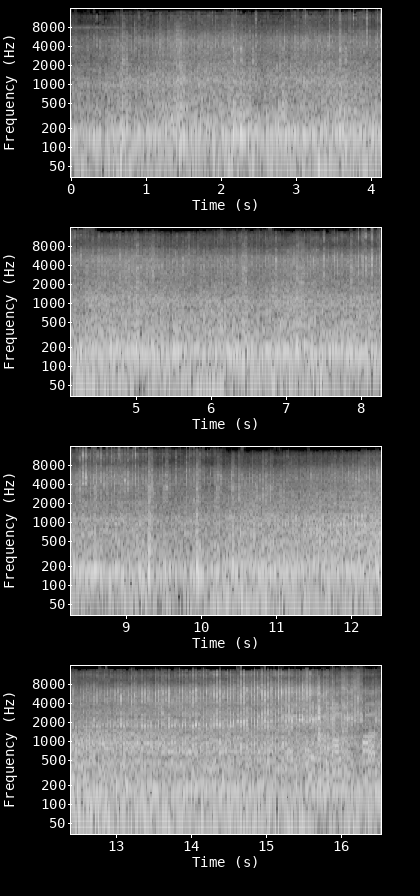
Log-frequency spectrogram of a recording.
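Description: Zierer ESC roller coaster train being pulled up its lift hill: a steady low mechanical hum from the lift drive, with scattered light clicks from the train. A higher rushing noise builds over the last few seconds as the train reaches the top.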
